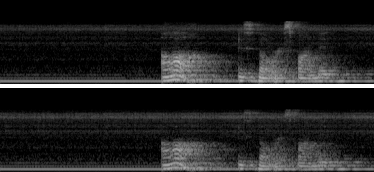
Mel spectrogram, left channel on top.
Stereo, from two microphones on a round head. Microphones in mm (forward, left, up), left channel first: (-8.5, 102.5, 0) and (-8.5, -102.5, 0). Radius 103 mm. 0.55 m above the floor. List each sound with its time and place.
1.6 s a woman speaking: 20° left (ahead or behind), 1.0 m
